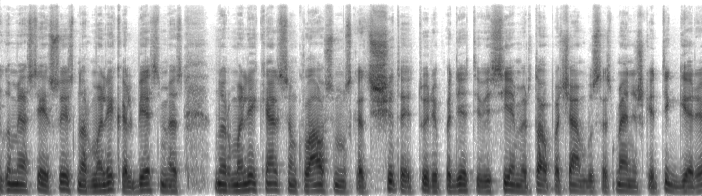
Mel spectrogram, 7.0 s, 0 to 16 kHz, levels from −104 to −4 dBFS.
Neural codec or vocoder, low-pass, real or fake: none; 14.4 kHz; real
